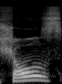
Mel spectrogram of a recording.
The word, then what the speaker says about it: Shoals: you say this word Shoals shall I always feel like I'm saying it wrong but not Schulz is right just as if it was s-h-o-l-e-s I I see it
